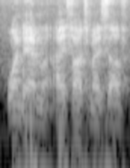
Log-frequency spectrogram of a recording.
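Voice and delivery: normal talking voice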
